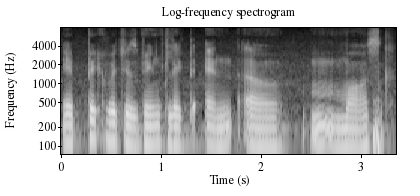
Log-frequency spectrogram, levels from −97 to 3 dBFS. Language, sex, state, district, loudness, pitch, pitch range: English, male, Karnataka, Bangalore, -16 LUFS, 105 Hz, 95-110 Hz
